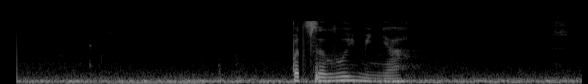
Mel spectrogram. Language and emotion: Russian, neutral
